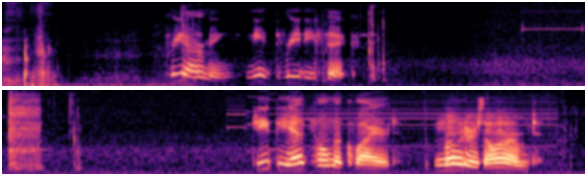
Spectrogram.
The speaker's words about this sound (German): Und was Sie jetzt hören, das ist nicht Michael Borgers, sondern eine Drohne.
